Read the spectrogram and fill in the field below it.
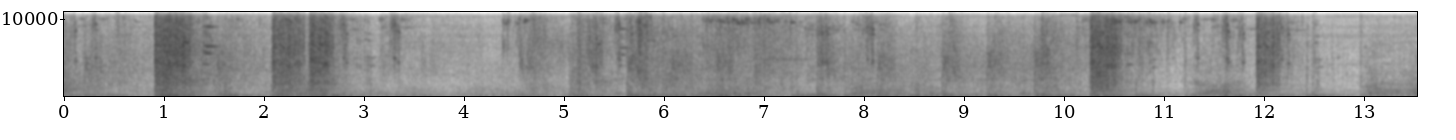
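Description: Blocks smash and clatter apart in loud bursts.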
